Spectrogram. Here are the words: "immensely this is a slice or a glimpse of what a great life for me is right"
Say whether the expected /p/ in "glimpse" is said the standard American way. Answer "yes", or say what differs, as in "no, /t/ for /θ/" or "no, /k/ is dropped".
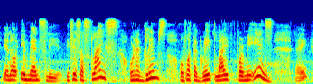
yes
